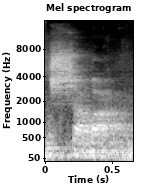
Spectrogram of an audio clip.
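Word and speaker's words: שבת: Sabat o sa hebreo ang pronounce nila roon is shabat sabi doon sa Lucas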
